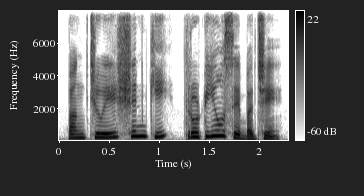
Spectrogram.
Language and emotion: Hindi, neutral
